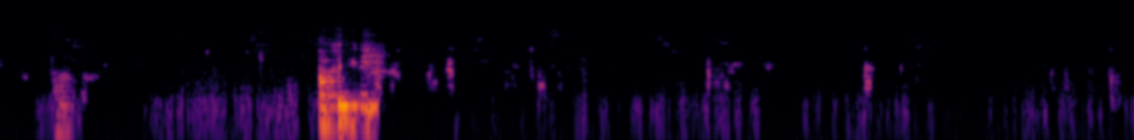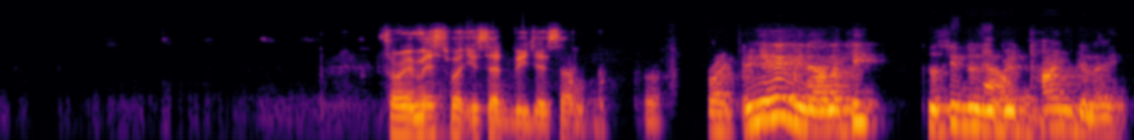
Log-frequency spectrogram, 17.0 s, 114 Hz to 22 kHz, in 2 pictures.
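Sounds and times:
faint chirps and clicks: 0.0 - 11.4.

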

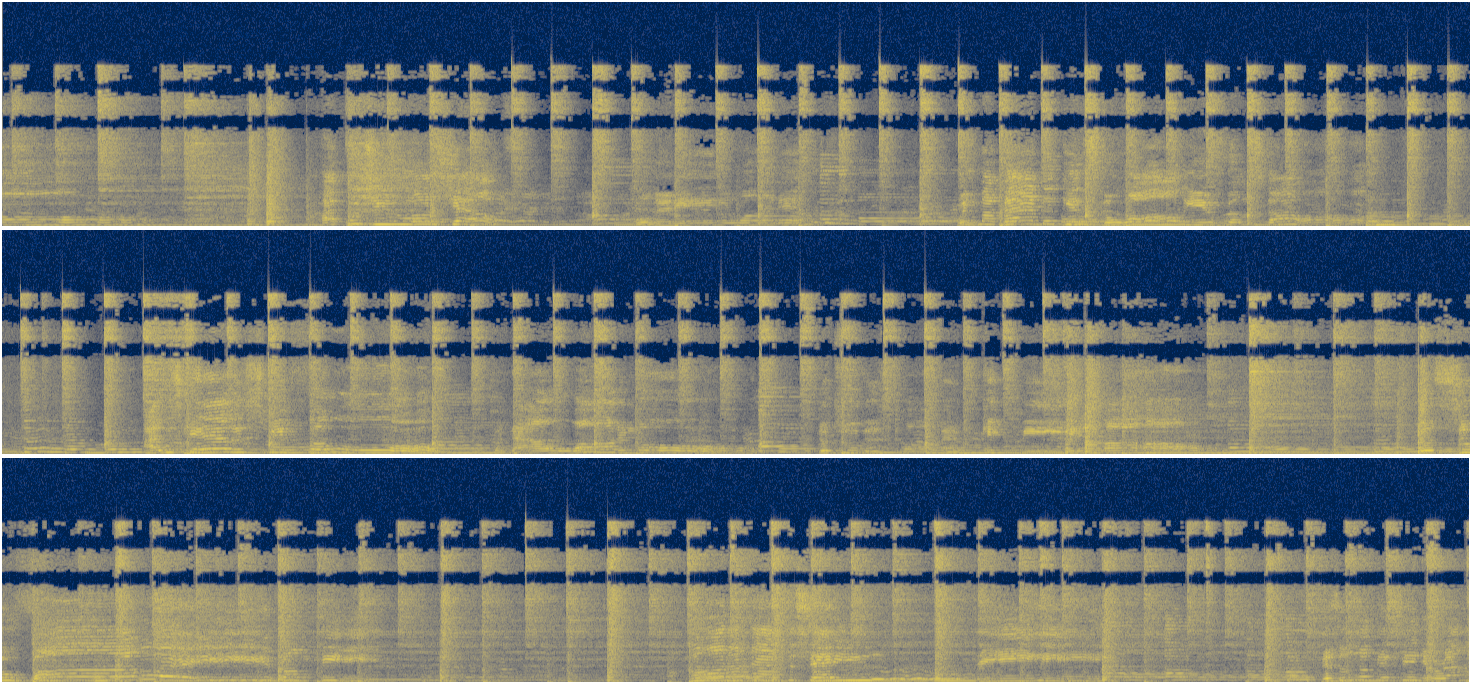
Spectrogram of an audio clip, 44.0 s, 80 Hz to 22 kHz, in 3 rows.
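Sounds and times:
drum kit: 0.0 - 44.0
electric guitar: 0.0 - 44.0
man singing: 0.0 - 44.0.

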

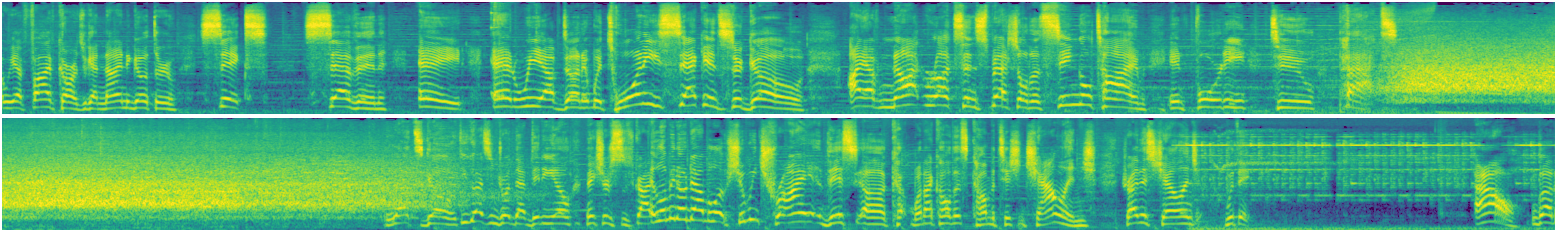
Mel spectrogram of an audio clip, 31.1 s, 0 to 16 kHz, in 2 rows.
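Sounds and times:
crowd cheering: 13.4 - 21.1
timer alarm ringing: 27.0 - 31.0.

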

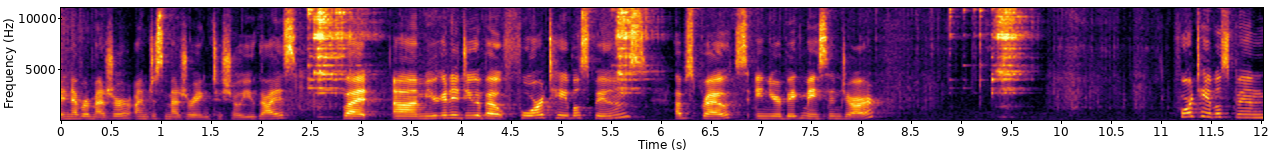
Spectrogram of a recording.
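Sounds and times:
beans rattling: 2.0 - 4.5, 5.3 - 11.4
dry beans clinking into spoon: 2.3 - 3.9, 5.4 - 7.1, 7.9 - 11.1.

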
